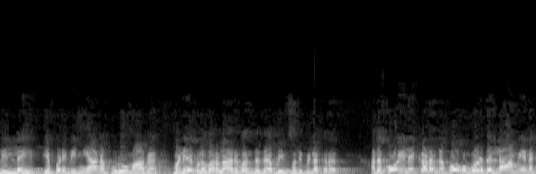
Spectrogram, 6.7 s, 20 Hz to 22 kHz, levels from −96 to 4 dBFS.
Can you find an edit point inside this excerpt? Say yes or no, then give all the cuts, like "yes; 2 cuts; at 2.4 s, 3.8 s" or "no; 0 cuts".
no; 0 cuts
